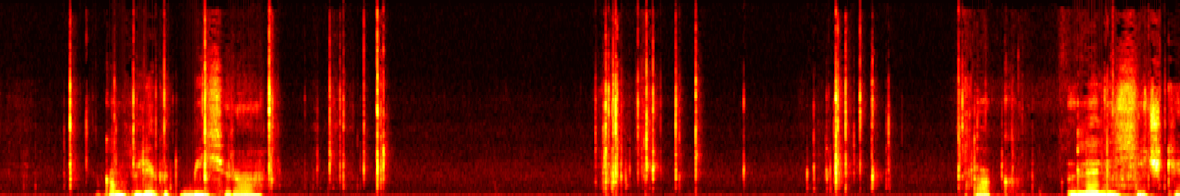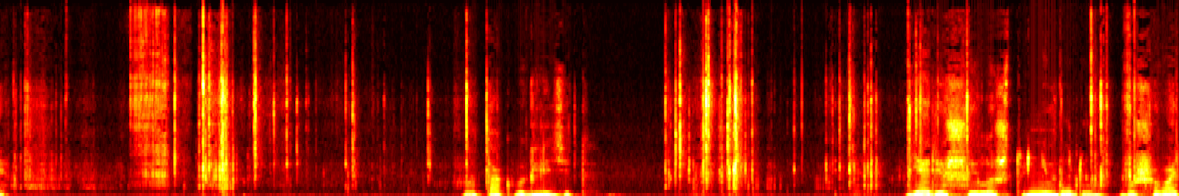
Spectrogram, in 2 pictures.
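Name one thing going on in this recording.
A plastic packet crinkles in a hand.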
